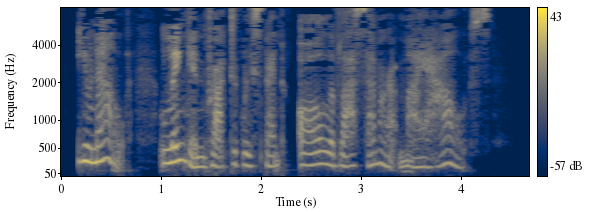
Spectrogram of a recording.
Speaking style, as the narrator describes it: she purred

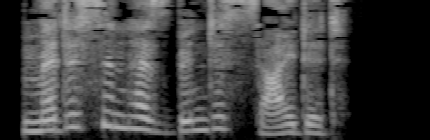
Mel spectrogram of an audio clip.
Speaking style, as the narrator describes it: she said

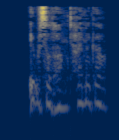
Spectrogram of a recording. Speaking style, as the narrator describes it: she whispers

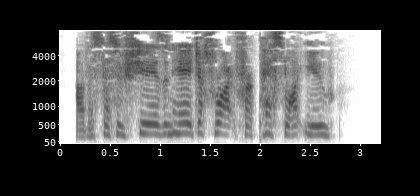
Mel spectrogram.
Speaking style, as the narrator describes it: she exclaimed

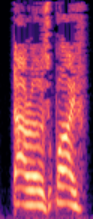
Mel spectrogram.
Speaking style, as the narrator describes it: Severo croaks, larynx damaged

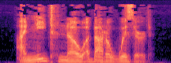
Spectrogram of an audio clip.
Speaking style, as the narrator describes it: Jackal snarled

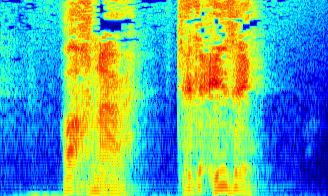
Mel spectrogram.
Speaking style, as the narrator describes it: said a strange voice in a strong Scots accent

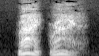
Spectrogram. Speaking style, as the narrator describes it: the cop breathed

